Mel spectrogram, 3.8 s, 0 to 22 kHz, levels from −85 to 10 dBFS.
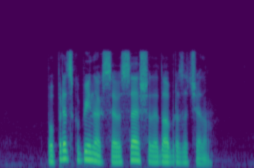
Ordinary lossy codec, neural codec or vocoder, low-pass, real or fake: none; none; 7.2 kHz; real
